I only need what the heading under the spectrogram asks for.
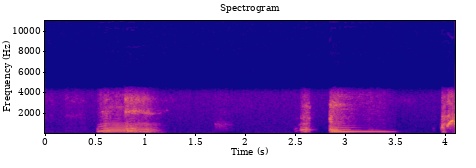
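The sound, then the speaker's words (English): A few harsh coughs come in separate bursts with short pauses between them, some throaty and drawn out, one brief and sharp, and no talking. “As we both what cough.”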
